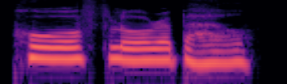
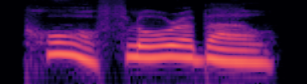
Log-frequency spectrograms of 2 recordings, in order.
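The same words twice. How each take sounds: First: Slow, stunned repetition of the name; dazed murmur. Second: Slow, stunned, a little higher on poor; dazed echo. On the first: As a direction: say it slowly, as if in shock. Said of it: "the only words that would come to my head repeated themselves over and over". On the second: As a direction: repeat it slowly, still in shock. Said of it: "repeated themselves over and over again". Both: A narrator's reading.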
